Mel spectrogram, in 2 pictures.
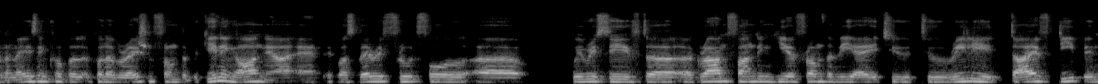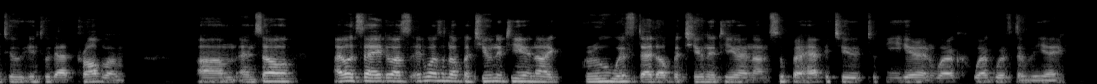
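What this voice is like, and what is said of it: Foreign accent. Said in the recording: “you've got an awesome accent, and you probably have one of the best accents on the podcast so far ... the best foreign accent ... it makes you sound very distinguished”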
